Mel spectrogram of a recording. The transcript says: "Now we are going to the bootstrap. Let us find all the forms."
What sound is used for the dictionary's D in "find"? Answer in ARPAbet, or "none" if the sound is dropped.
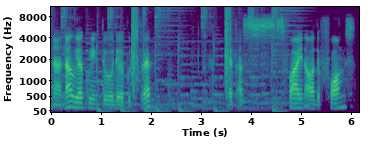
none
